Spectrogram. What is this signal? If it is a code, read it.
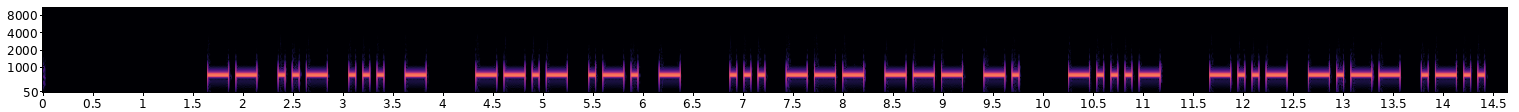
Morse code, heard as a keyed tone, about 17 wpm, 700 Hz. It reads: MUST QRT SOON <BT> XYL
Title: Speed-Racing Common QSO Phrases Encore - 17wpm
